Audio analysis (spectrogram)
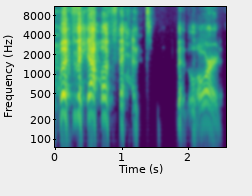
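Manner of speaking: high and loud, laughing while reading. Real, not acted. Host reads a viewer's joke and bursts out laughing. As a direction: crack up on the last words.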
